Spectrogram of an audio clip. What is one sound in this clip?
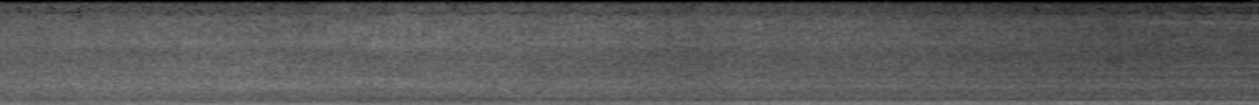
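A train's diesel engine rumbles loudly nearby.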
